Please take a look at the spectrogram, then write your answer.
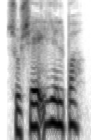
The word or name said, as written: socialhjælper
